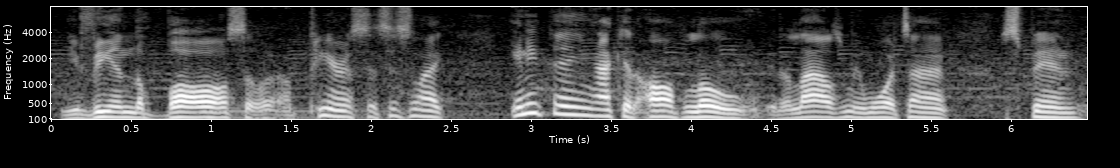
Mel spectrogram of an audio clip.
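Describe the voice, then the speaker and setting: A man's voice: medium pitch, normal speed, faint music behind. A man in his sixties who tells stories loosely and laughs often while showing his home. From United States. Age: 60s. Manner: laughing, animated storyteller. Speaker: interviewee, homeowner. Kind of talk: casual storytelling during a house tour.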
